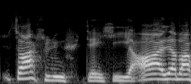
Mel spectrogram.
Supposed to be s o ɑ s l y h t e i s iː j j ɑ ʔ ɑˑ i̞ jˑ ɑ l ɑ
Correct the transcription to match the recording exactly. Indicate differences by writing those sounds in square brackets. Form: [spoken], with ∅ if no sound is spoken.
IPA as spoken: [t] o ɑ s l y h t e i s iː j j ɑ ʔ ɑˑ i̞ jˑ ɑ l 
